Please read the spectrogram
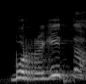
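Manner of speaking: llama a Borreguita fuerte; grito. Acted. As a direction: gritando su nombre desde el matorral. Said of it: "gritó". (Coyote grita a Borreguita)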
